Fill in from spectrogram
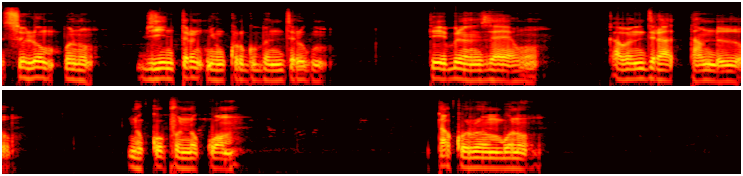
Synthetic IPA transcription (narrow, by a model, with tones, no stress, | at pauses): so˨lo˦mbo˦no˨ | biː˦n˦tɨ˦ɾɨ˦ni˨ŋkʊ˦ɾɨ˦ɡʊ˨bɨ˦n˦dɨ˦ɾɨ̰˦ɡu˨m | teː˦bɨ˦lɨ˨n˨za˦ja˨ŋɔ̰˨ | ka˨βɨ˦ndɨ˦ɾa˦ta˦mdɨ˨zʊ̰˨ʔʊ˨ | nɨ˨ko˦pʰʊ˦nɨ˨ko˦m | ta˦ko˨ɾo˦mbo˦no˨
